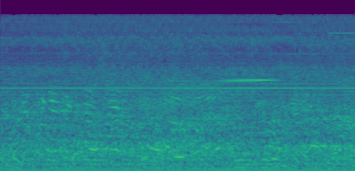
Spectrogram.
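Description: A pause between speakers: a steady low electrical hum from the microphone and sound system, under faint background voices.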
